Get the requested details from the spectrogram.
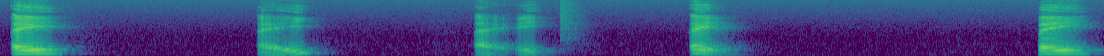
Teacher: The tongue is raised gradually. The mouth changes from being half open to closed when pronouncing A. A sounds like A in sleigh and eight. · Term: compound final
